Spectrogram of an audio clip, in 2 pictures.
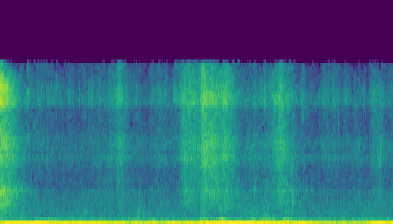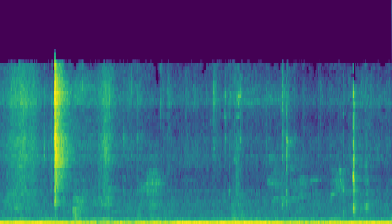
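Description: Running noise inside a passenger train carriage: a loud, steady hum over a low rumble, with a couple of short clicks about halfway through and near the end.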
